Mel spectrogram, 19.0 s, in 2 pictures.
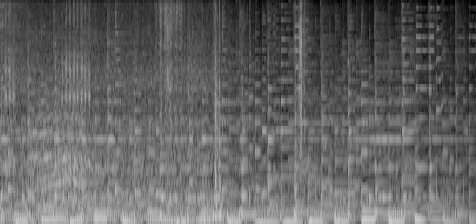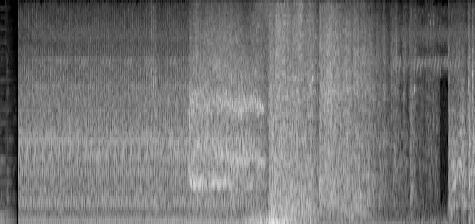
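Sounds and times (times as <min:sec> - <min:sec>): tractor engine running: 0:00.0 - 0:14.4.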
